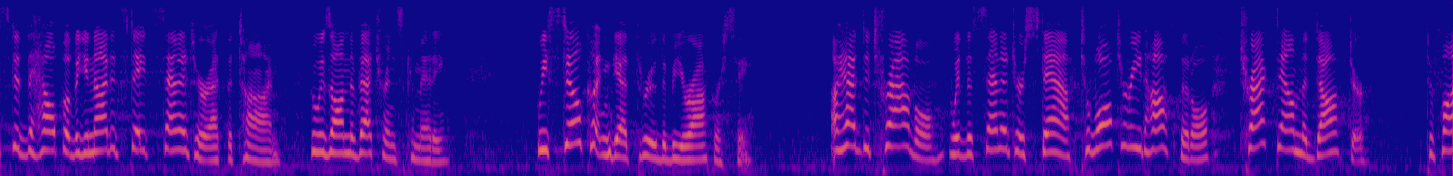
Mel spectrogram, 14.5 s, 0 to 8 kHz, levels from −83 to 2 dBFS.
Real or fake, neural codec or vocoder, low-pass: fake; codec, 16 kHz, 16 kbps, FunCodec, trained on Chinese and English, 50 frames a second; 7.2 kHz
